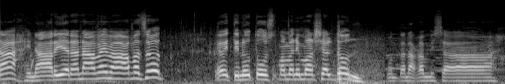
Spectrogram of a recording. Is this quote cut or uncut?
cut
